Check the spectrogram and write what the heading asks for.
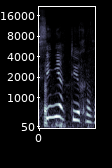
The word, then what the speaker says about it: signature: 근데 그걸 시니아뚜르라고 발음을 하지? 프랑스어니까 시그니처라고 쓰고 발음은 시니아뚜르.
